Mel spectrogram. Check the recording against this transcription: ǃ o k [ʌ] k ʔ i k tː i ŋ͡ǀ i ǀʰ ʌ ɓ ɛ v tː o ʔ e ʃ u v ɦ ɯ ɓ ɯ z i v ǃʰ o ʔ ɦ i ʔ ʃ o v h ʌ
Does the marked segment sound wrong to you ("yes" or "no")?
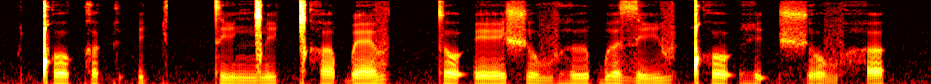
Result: no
